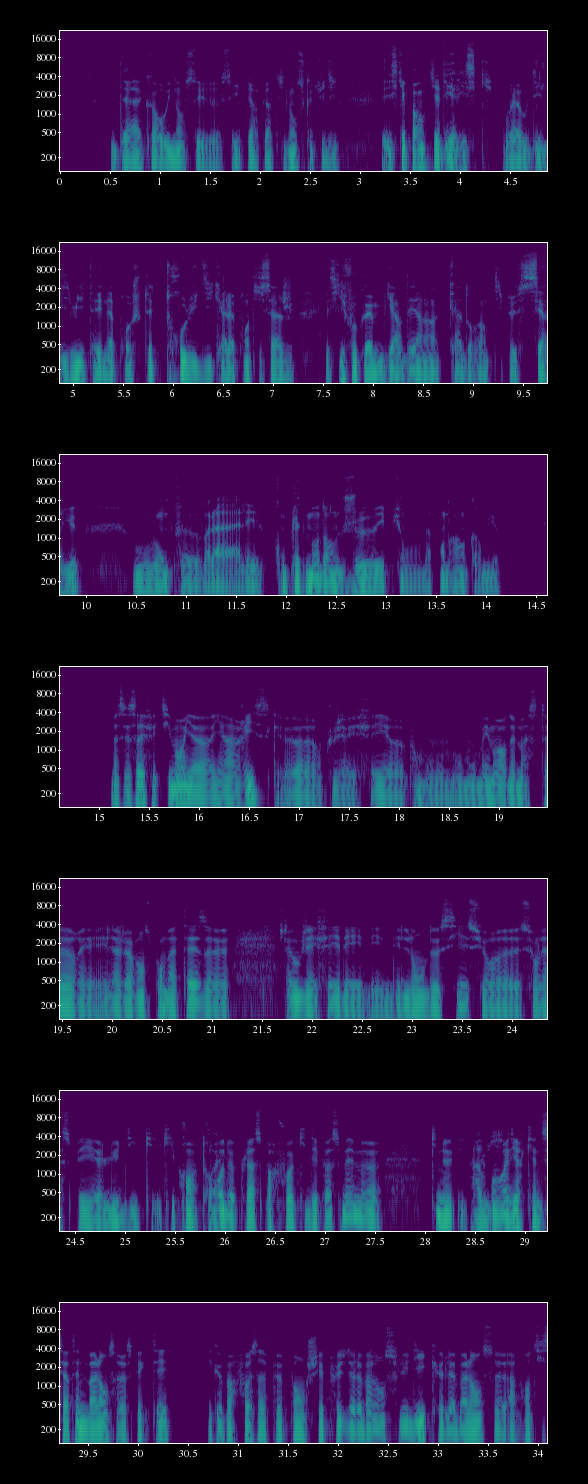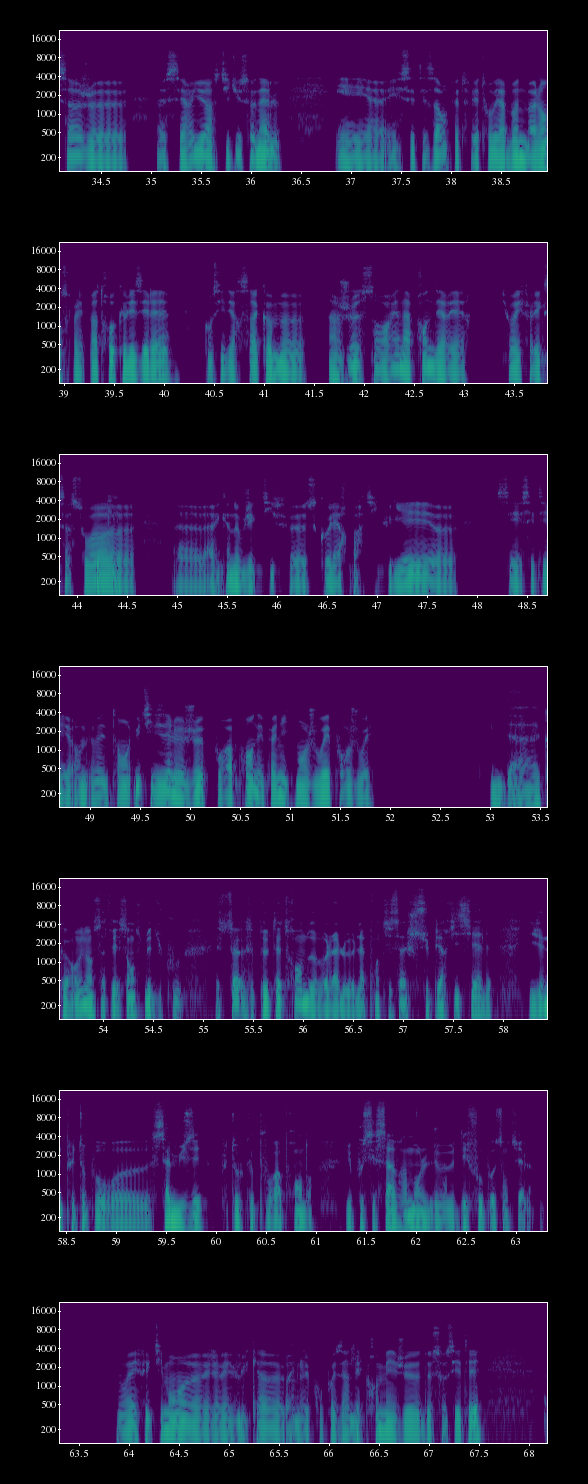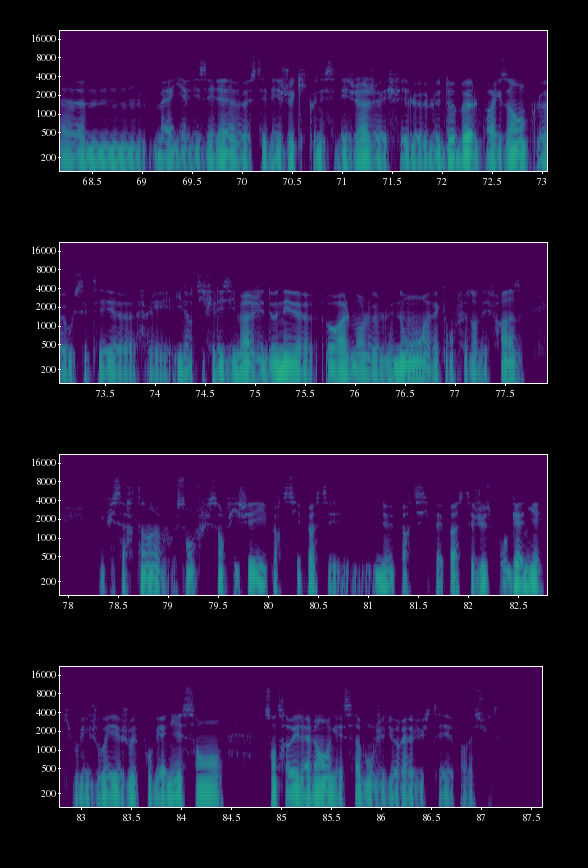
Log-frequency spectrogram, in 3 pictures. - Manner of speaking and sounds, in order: stressed: "trop"; stressed: "sérieux"; stressed: "complètement"; other background noise; drawn out: "Hem"
- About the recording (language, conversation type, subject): French, podcast, Comment le jeu peut-il booster l’apprentissage, selon toi ?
